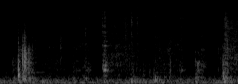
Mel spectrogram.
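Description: Faint handling noise and light knocks as a metal tin lunch box is lifted out of a cardboard box and turned over, with one sharp knock about a second in and another near the end.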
